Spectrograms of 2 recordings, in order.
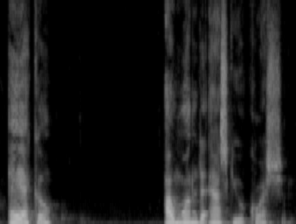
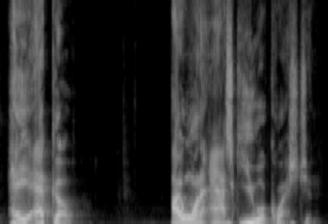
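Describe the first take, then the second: First: It is said in a light, friendly tone. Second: It is said in a cold, angry tone. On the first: It is a harmless request. "it doesn't say" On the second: The writer is upset and looking for a fight. "read it from the worst case scenario"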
